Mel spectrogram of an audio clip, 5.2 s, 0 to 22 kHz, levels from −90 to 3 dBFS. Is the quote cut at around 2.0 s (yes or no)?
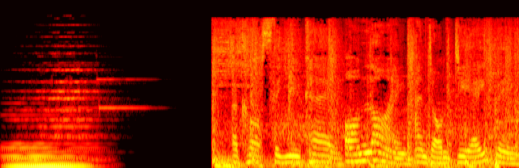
yes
